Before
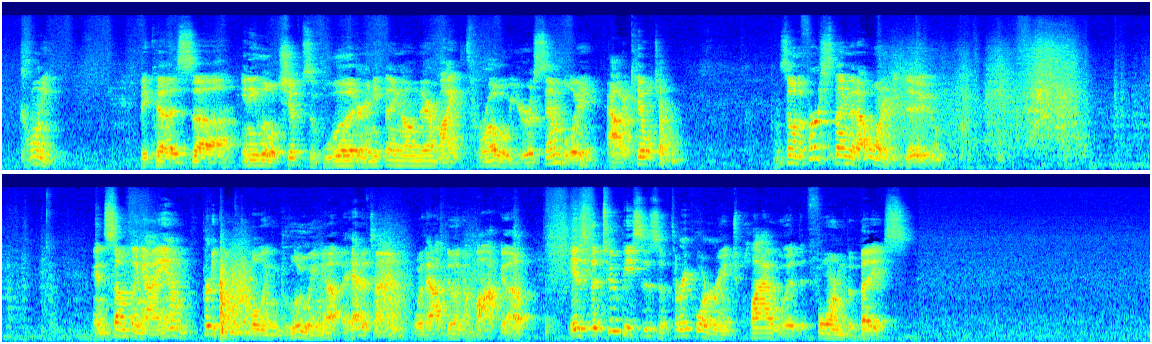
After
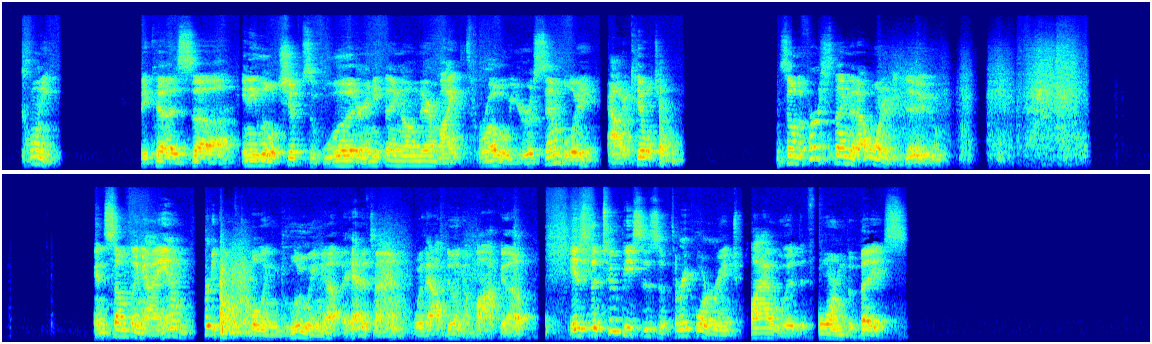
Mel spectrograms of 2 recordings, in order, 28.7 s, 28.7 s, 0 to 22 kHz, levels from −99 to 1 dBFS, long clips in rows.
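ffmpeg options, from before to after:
ffmpeg -i in.wav -filter_complex "[0:a]asettb=1/sr,asplit=3[link_01][link_02][link_03];[link_01]atrim=end=9.884[link_04];[link_02]atrim=start=9.88:end=13.19,asetpts=PTS-STARTPTS,afade=type=in:duration=0.004:curve=qsin,afade=type=out:start_time=3.306:duration=0.004:curve=qsin,highshelf=frequency=3600:gain=-8[link_05];[link_03]atrim=start=13.186[link_06];[link_04][link_05]acrossfade=duration=0.004:curve1=hsin:curve2=qsin[link_07];[link_07][link_06]acrossfade=duration=0.004:curve1=qsin:curve2=hsin,agate=range=-31dB:threshold=-44dB:ratio=16:detection=peak,highpass=230,equalizer=frequency=1200:width_type=o:width=0.86:gain=-12.5,volume=-2dB" out.wav

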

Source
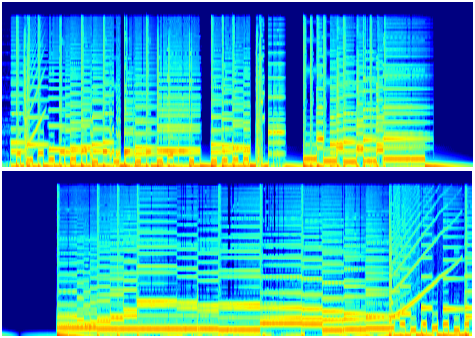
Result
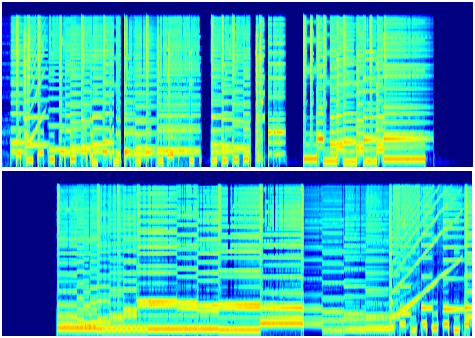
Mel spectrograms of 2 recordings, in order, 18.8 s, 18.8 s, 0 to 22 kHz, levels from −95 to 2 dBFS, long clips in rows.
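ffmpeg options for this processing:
ffmpeg -i in.wav -filter_complex "[0:a]asettb=1/sr,asplit=3[link_01][link_02][link_03];[link_01]atrim=end=11.424[link_04];[link_02]atrim=start=11.42:end=12.35,asetpts=PTS-STARTPTS,afade=type=in:duration=0.004:curve=qsin,afade=type=out:start_time=0.926:duration=0.004:curve=qsin,tremolo=f=40:d=0.788[link_05];[link_03]atrim=start=12.346[link_06];[link_04][link_05]acrossfade=duration=0.004:curve1=hsin:curve2=qsin[link_07];[link_07][link_06]acrossfade=duration=0.004:curve1=qsin:curve2=hsin,asplit=2[link_08][link_09];[link_08]atrim=end=15.45,asetpts=PTS-STARTPTS,afade=type=out:start_time=15.446:duration=0.004:curve=hsin:silence=0.125893[link_10];[link_09]atrim=start=15.45,asetpts=PTS-STARTPTS,afade=type=in:duration=3.04:silence=0.125893[link_11];[link_10][link_11]concat=n=2:v=0:a=1,highpass=160,bass=frequency=250:gain=1,treble=frequency=4000:gain=13,aecho=1:1:1.5:0.43" out.wav

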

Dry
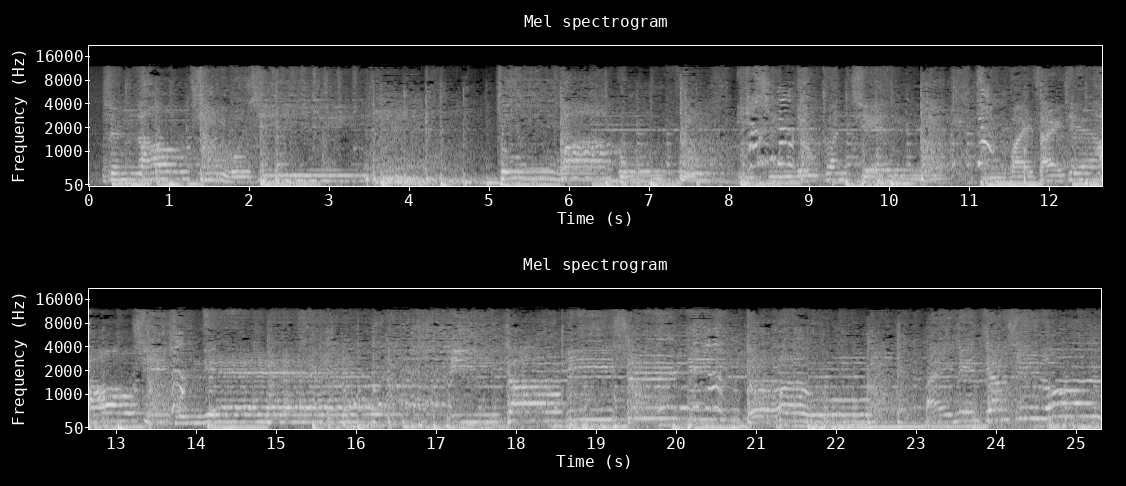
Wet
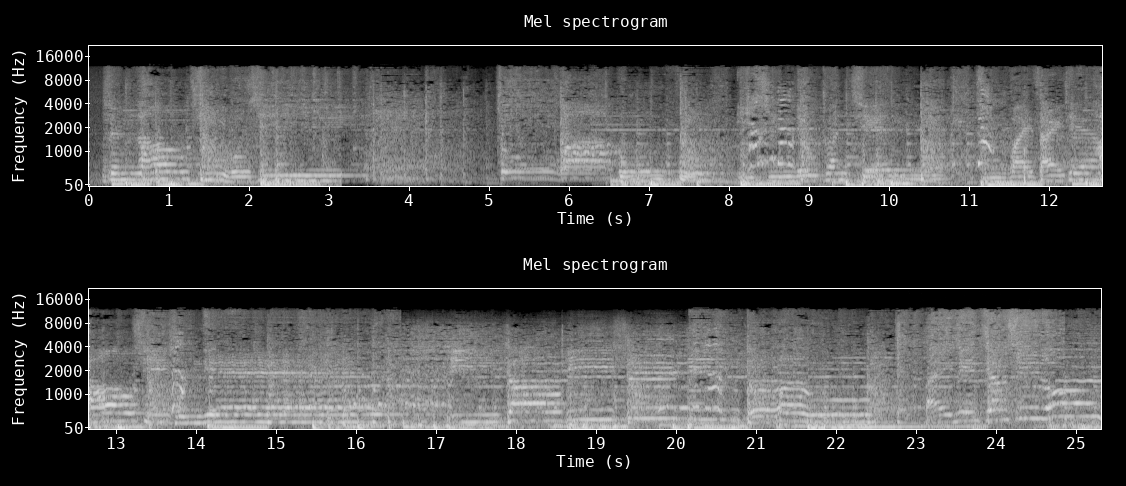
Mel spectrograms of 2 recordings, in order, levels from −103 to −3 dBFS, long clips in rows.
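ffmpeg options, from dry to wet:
ffmpeg -i in.wav -filter_complex "[0:a]asettb=1/sr,asplit=3[link_01][link_02][link_03];[link_01]atrim=end=3.154[link_04];[link_02]atrim=start=3.15:end=6.52,asetpts=PTS-STARTPTS,afade=type=in:duration=0.004:curve=qsin,afade=type=out:start_time=3.366:duration=0.004:curve=qsin,highpass=470[link_05];[link_03]atrim=start=6.516[link_06];[link_04][link_05]acrossfade=duration=0.004:curve1=hsin:curve2=qsin[link_07];[link_07][link_06]acrossfade=duration=0.004:curve1=qsin:curve2=hsin,asettb=1/sr,asplit=3[link_08][link_09][link_10];[link_08]atrim=end=16.564[link_11];[link_09]atrim=start=16.56:end=20.16,asetpts=PTS-STARTPTS,afade=type=in:duration=0.004:curve=qsin,afade=type=out:start_time=3.596:duration=0.004:curve=qsin,lowpass=frequency=6600:width=0.5412,lowpass=frequency=6600:width=1.3066[link_12];[link_10]atrim=start=20.156[link_13];[link_11][link_12]acrossfade=duration=0.004:curve1=hsin:curve2=qsin[link_14];[link_14][link_13]acrossfade=duration=0.004:curve1=qsin:curve2=hsin,asettb=1/sr,asplit=3[link_15][link_16][link_17];[link_15]atrim=end=22.744[link_18];[link_16]atrim=start=22.74:end=24.86,asetpts=PTS-STARTPTS,afade=type=in:duration=0.004:curve=qsin,afade=type=out:start_time=2.116:duration=0.004:curve=qsin,bass=frequency=250:gain=-5,treble=frequency=4000:gain=10[link_19];[link_17]atrim=start=24.856[link_20];[link_18][link_19]acrossfade=duration=0.004:curve1=hsin:curve2=qsin[link_21];[link_21][link_20]acrossfade=duration=0.004:curve1=qsin:curve2=hsin" out.wav

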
